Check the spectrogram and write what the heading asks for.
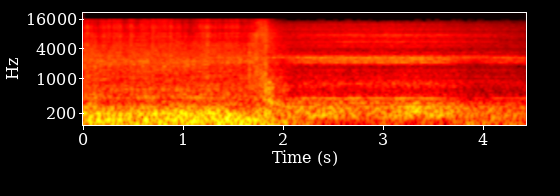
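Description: Cinematic logo-sting sound effects: the rumbling, hissing tail of a deep boom, a falling whoosh about two seconds in, then a steady high hum that carries on.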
